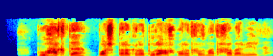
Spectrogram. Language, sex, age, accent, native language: Uzbek, male, 19-29, Samarqand, Uzbek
